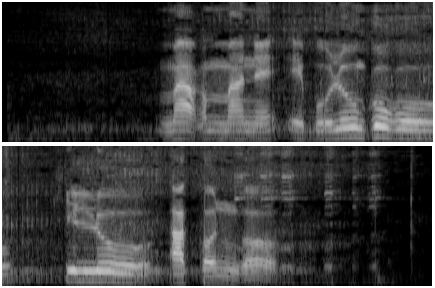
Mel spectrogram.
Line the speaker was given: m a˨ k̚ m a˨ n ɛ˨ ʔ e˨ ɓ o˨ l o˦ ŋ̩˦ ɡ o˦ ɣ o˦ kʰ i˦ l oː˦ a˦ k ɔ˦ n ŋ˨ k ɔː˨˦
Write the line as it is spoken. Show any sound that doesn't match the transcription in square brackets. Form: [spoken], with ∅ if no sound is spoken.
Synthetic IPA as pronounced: m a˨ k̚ m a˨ n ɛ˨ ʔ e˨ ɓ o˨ l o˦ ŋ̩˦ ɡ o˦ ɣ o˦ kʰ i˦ l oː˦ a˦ k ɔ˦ n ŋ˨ [ɡ] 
